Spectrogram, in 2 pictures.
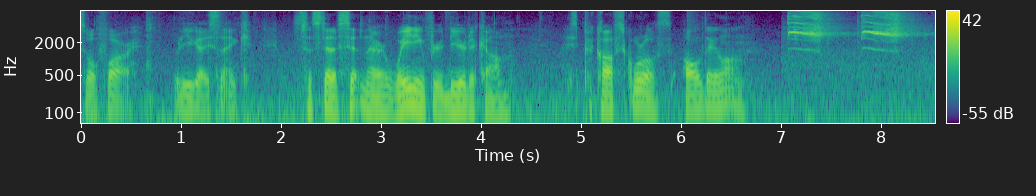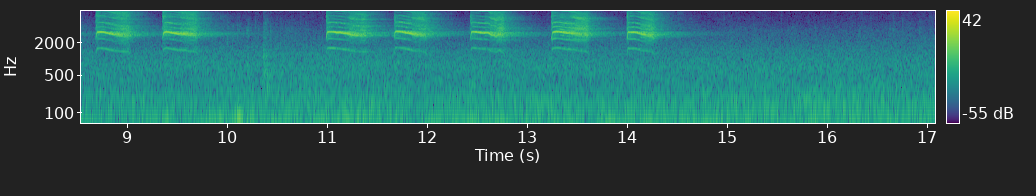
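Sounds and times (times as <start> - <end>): bird harsh calls: 7.0 - 10.3, 11.0 - 15.0.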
